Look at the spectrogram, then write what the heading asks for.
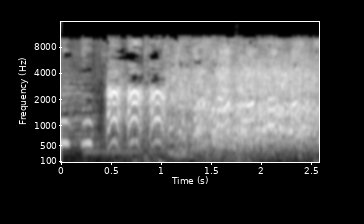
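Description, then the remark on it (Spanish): An African grey parrot imitates a rooster's crow: a few quick, rising-and-falling tonal notes, then a rougher, drawn-out, noisy stretch. It's fairly loud, with no talking over it. “How about a rooster?”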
